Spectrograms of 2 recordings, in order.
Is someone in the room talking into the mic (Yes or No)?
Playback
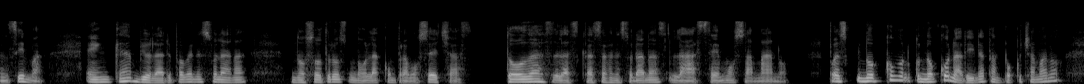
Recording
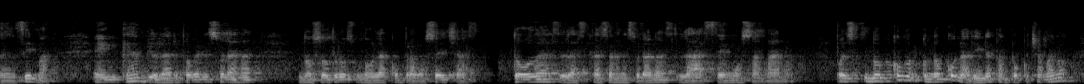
No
